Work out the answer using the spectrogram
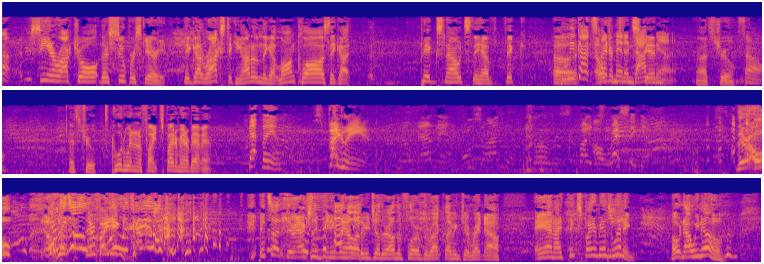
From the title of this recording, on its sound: Live from First Ascent Chicago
